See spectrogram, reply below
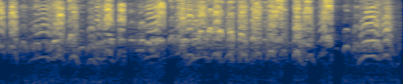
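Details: Lesser whistling duck lure recording meant to draw wild birds in rice fields, swamps and wetlands: a busy chorus of thin whistled notes, many sliding downward, overlapping in quick succession with no pause.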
